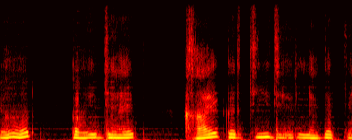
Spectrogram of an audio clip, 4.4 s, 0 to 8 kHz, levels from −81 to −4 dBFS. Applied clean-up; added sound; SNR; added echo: neural separator model SepFormer DNS4.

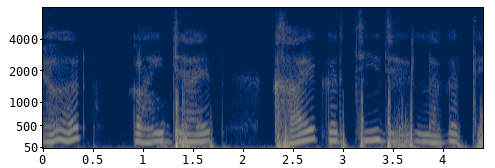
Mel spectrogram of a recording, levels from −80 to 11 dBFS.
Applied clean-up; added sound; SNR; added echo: none; none; none; none.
